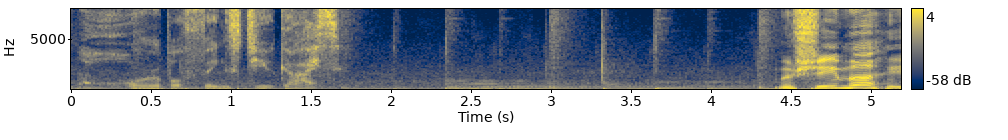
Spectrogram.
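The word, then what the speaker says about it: Mishima: Mushima. Yes, exactly. That's the proper pronunciation and I won't hear otherwise.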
